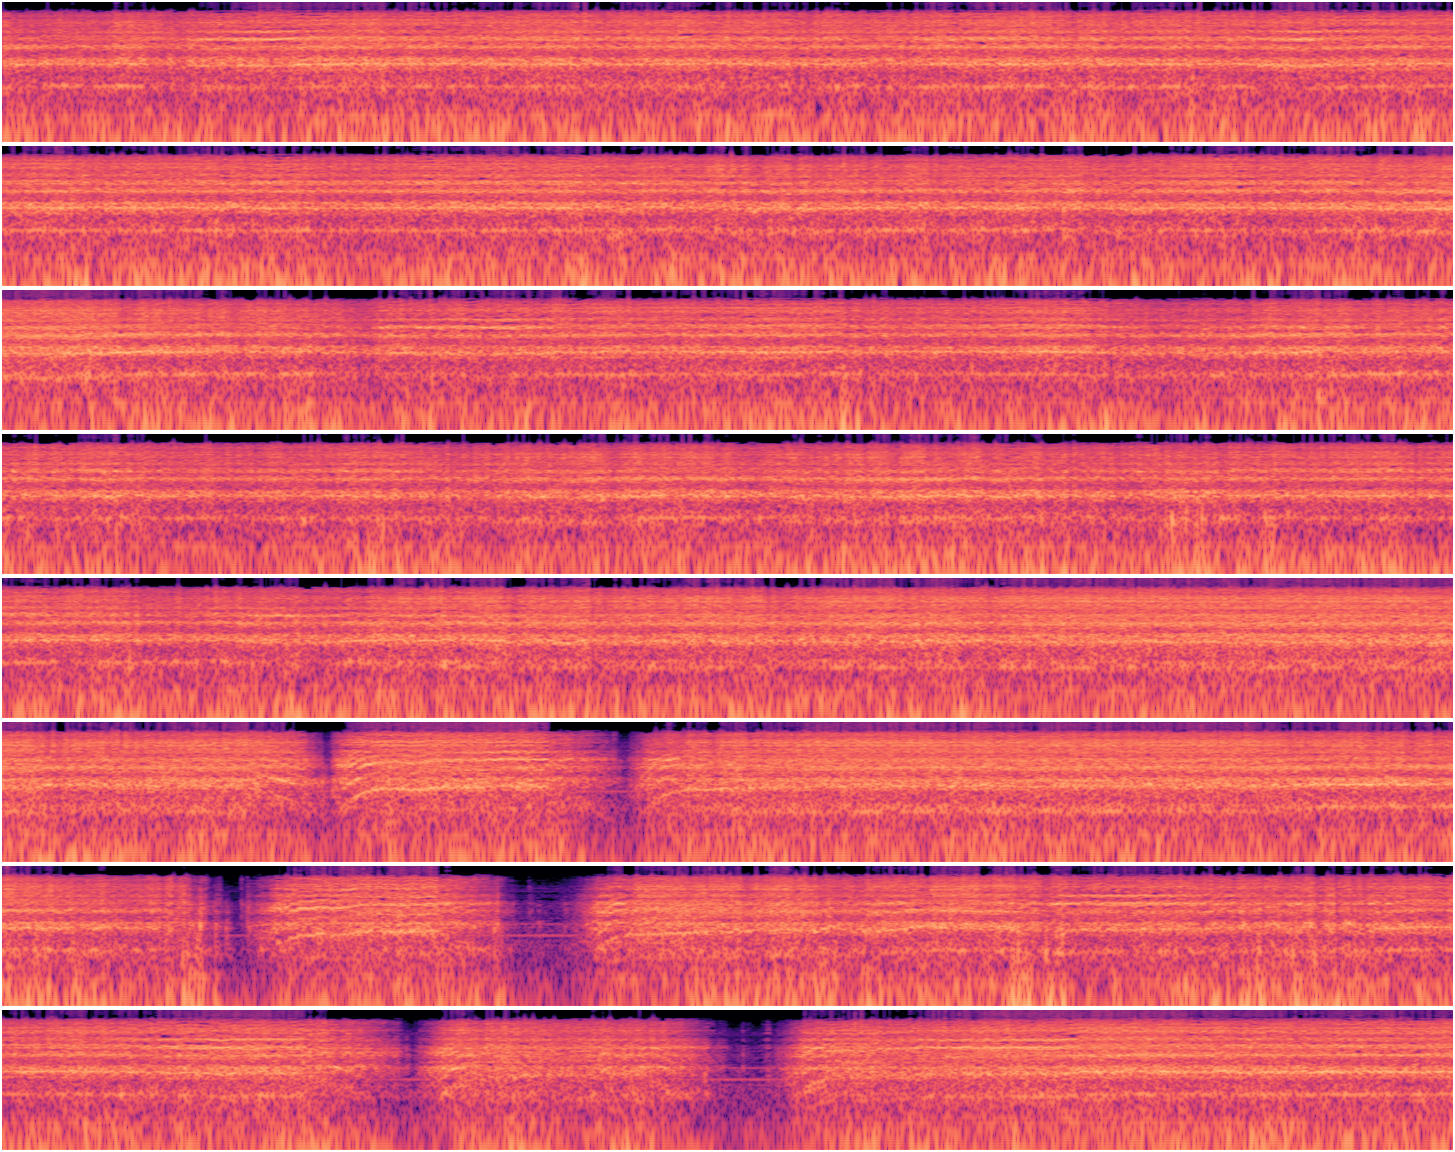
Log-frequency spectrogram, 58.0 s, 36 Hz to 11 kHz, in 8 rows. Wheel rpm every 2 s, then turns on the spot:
220, 230, 230, 230, 230, 220, 230, 220, 220, 230, 230, 230, 220, 230, 230, 220, 200, 200, 170, 130, 200, 210, 110, 150, 220, 220, 120, 130, 230.
none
